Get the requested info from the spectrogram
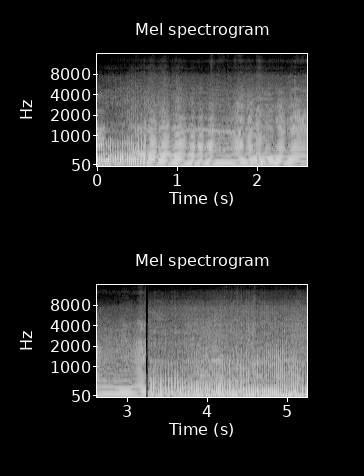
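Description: Enduro dirt bike engine revving up and held at high revs with a slightly wavering pitch, stopping abruptly about three seconds in, followed by a lower, rougher engine rumble.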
